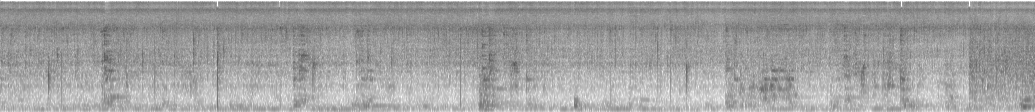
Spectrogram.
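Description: Pumpkin and potato fry with spices in hot oil, giving a steady, soft sizzle broken by the scrape and clatter of a spoon stirring through the pan.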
